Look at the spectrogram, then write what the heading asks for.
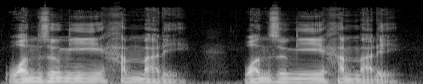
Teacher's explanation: because of connected speech, the 니은 받침 in 한 sounds like a 미음 받침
